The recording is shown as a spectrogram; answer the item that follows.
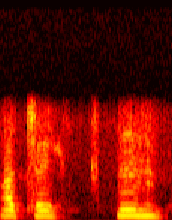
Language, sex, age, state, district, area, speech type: Punjabi, female, 45-60, Punjab, Hoshiarpur, urban, conversation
